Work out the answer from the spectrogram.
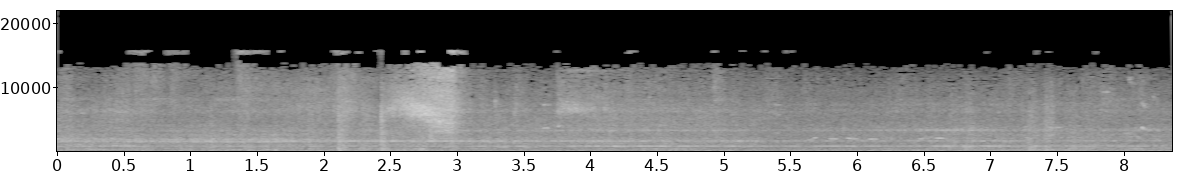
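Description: Mumbai suburban local train running, heard from inside the carriage: a steady low rumble of wheels on track with a steady high tone over it. A brief hiss comes about two and a half seconds in.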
